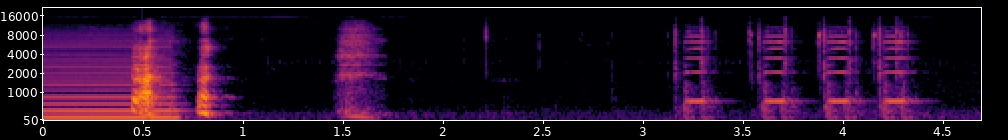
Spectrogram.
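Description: Coin-operated video poker machine's electronic sound effects during play: a buzzing tone about a second long ending in quick falling chirps, another short chirp, then four quick beeps near the end.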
